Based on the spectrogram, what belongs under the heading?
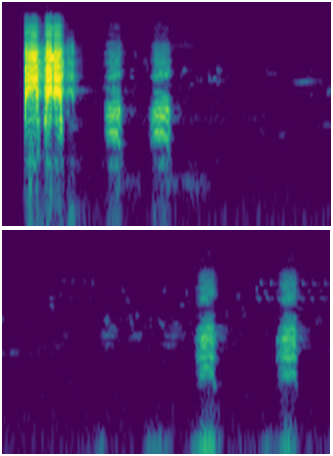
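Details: Black francolin giving a short burst of two loud harsh, grating notes, followed by a few much fainter rasping notes spread over several seconds of silence.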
